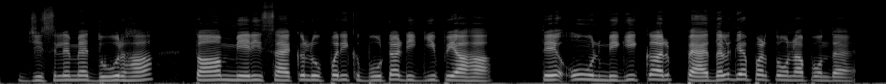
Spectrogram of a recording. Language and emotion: Dogri, sad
